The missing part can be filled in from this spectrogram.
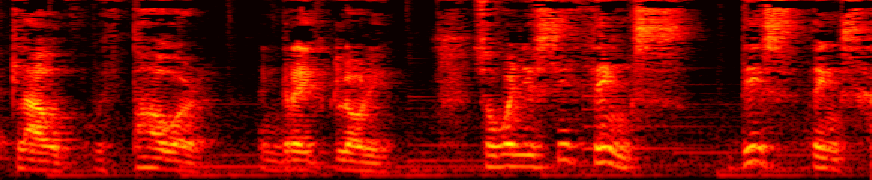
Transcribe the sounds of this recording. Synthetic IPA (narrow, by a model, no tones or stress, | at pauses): klawd̚wɪðpawəɹɛ̃nɡɾejt̪̚ɡlɔɹi | sowɛ̃njusiθɪ̃ŋs | ðisθɪ̃ŋs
